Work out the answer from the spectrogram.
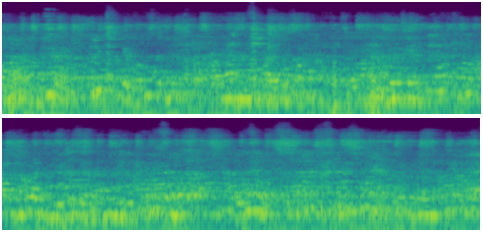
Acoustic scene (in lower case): crowded indoor space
